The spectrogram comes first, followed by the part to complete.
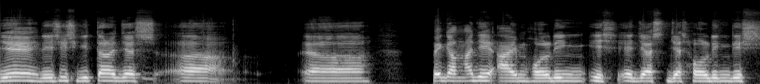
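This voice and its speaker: A man delivers a very slow, monotone, flat reading at a fairly high pitch with very even loudness. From Indonesia. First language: Indonesian. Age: 20s. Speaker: video chat prankster. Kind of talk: casual chat. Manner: halting.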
